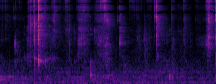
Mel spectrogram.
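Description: Quiet close-mic eating: a person biting and chewing a piece of boiled seafood, with a handful of soft, scattered mouth clicks and smacks.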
